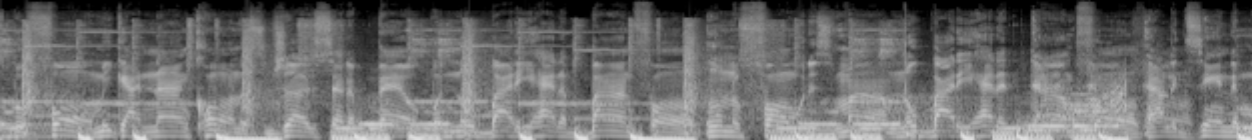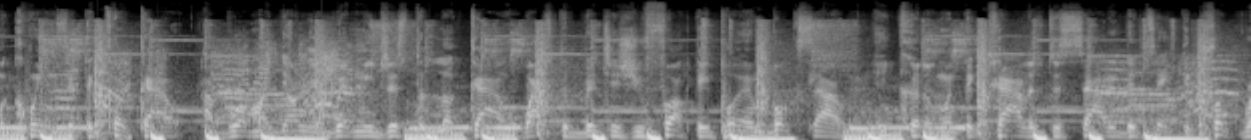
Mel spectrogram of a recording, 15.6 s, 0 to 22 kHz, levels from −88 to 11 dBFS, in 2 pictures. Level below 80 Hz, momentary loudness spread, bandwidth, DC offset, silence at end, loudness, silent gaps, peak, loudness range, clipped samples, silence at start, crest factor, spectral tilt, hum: -12 dBFS; 4 LU; 18 kHz; under 0.1%; 0 s; -11 LUFS; none; 0 dBFS; 1 LU; under 0.1%; 0 s; 10 dB; -4.5 dB/octave; none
